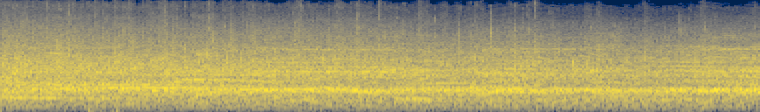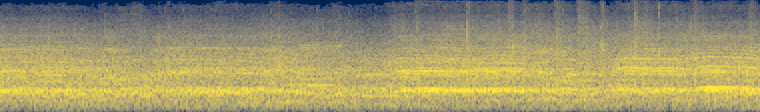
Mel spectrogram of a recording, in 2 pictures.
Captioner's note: cheers and applause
